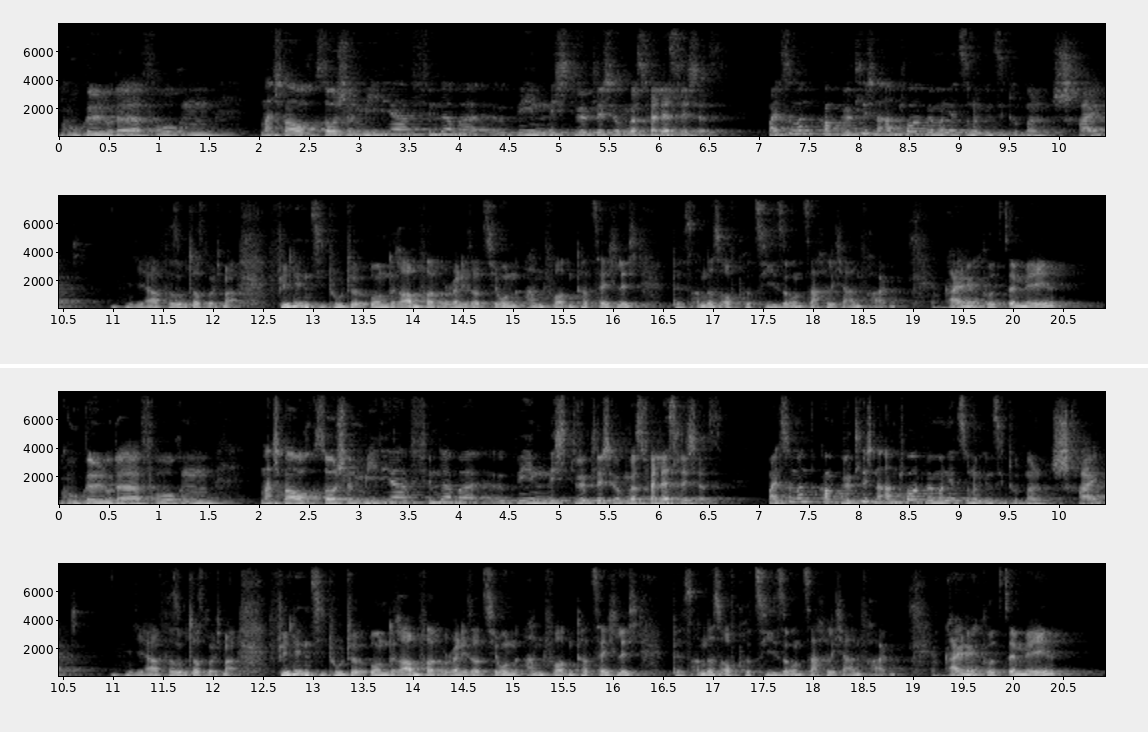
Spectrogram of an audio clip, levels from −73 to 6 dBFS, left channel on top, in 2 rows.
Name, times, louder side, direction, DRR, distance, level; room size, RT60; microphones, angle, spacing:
voice 1, 0.0-1.7 2.0-6.5 7.1-10.4 19.3-19.7, right 2 dB, 70° right, 3 dB, 1.3 m, -26 dB
voice 2, 11.0-20.4, right 1 dB, 10° right, 5 dB, 0.3 m, -24 dB
18.0 x 7.9 x 3.1 m, 1.2 s
head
